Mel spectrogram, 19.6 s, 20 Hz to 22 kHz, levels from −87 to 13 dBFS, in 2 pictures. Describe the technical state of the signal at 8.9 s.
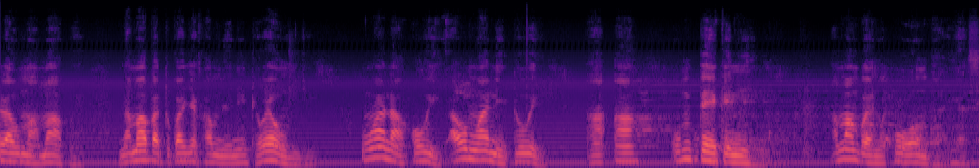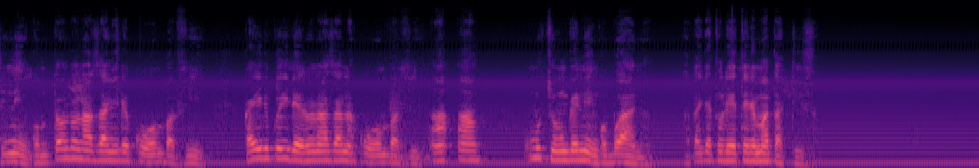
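At 8.9 s the speech carries a mains buzz, present for the whole clip. Sharp switching spikes, of the kind a dimmer, rectifier or missing shield lets in, enter twice per cycle of a 60 Hz supply, so the interference is a stack of 60 Hz harmonics climbing into the kilohertz range rather than a pure hum. It sits roughly 20 dB below the speech and is heard as a steady, raspy buzz under everything.

The moment also falls inside a feedback echo between two devices, running from 6.3 s to 10.12 s. Two devices on the same call share a room: one plays back what the other's microphone sent, and that microphone picks it up again. Each echo canceller only removes its own device's output, so the returned audio circulates. Speech comes round again at an interval of about a fifth of a second, each repeat thinner and more ringing, with the strongest return about 16 dB below the direct speech.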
